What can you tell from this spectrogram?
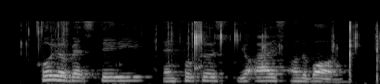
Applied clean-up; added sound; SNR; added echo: classical method spectral subtraction.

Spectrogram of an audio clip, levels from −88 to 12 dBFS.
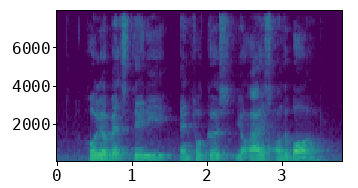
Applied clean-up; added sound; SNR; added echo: none; none; none; none.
